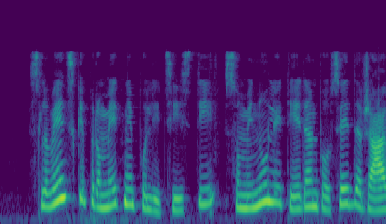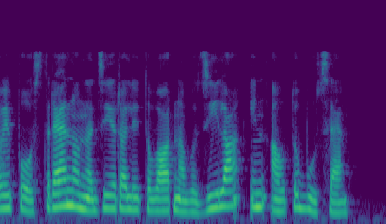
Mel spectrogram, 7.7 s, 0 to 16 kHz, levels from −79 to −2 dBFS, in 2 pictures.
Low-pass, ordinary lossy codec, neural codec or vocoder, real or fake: 7.2 kHz; AAC, 48 kbps; none; real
